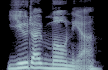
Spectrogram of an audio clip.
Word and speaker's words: eudaimonia: It's called eudaimonia. Eudaimonia. If you see the word and you try to pronounce it, you'll get tripped up.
